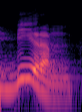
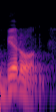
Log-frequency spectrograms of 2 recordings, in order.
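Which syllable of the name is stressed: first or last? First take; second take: first; last. First: The stress is on the first syllable. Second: The stress is on the last syllable. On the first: This is the German way of saying the name. "по-немецки все-таки правильнее" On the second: This is the French way of saying the name. "по-французски с ударением на последний слог"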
